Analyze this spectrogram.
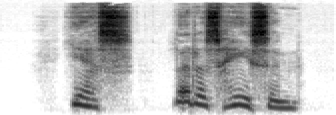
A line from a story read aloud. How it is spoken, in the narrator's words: begged the girl, almost hysterical again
